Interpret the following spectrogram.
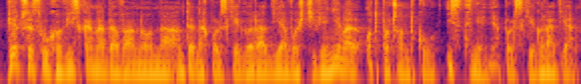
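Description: A man giving measured, formal scripted narration as a documentary narrator. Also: low voice, husky.

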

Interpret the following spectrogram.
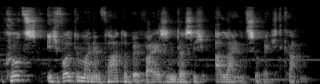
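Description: A middle-aged actor playing a reflective man who recalls his boyhood, narrating a radio play in measured, literary style. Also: lowish voice, sing-song, pushed and bright, faint music behind, heavily acted. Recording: echoey old recording, faint noise.

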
